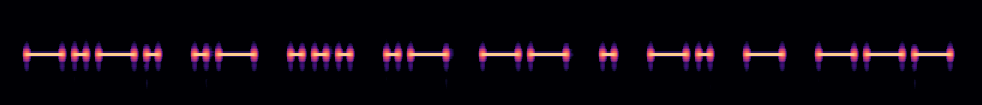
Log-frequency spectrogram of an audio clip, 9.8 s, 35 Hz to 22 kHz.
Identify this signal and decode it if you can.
Morse code, heard as a keyed tone, about 10 wpm, 800 Hz. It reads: CASAMENTO
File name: Portugais - texte en clair 1 - vitesse - 10 mots minute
